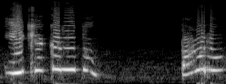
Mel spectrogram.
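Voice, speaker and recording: A woman's voice: extremely high pitch, a little fast, crowd noise, low-quality recording. A woman voicing a young woman just woken from a coma in an amateur fan dub, emotional and pleading. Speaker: fan dubber.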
